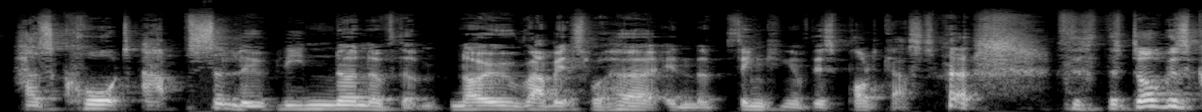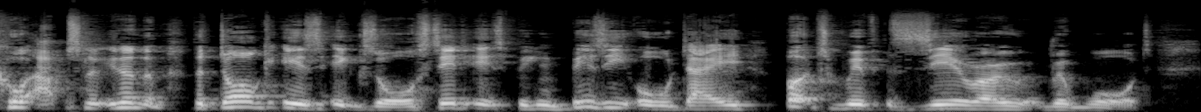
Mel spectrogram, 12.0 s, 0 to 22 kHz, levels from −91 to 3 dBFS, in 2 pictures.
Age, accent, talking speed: 50-69, British, 185 wpm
